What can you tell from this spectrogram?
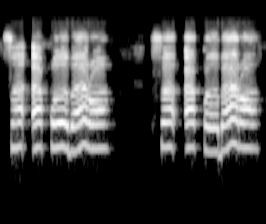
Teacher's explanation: रॉ को यहाँ पुर पढ़ना है क्योंकि पुर यानी मोटा पढ़ना है क्योंकि रॉ पर ज़बर है।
